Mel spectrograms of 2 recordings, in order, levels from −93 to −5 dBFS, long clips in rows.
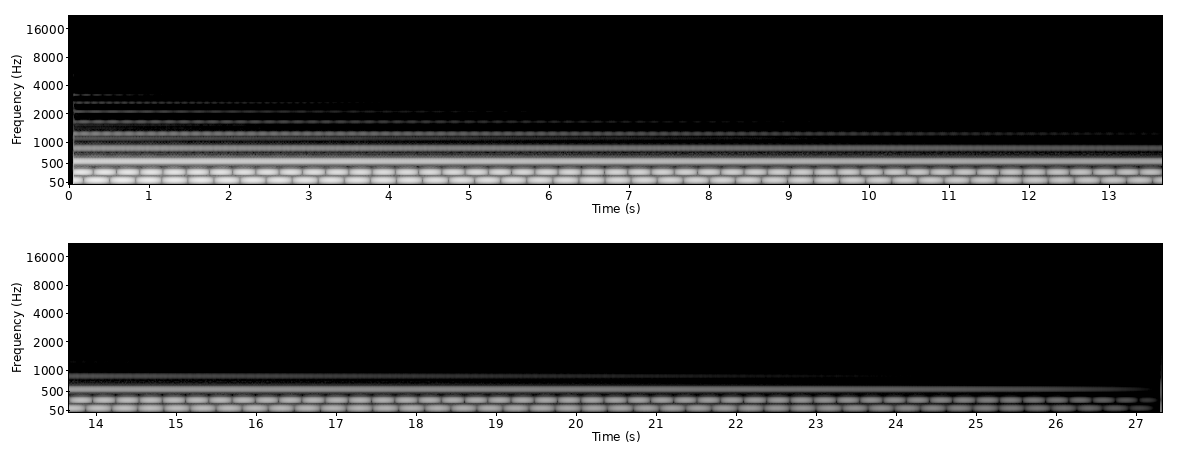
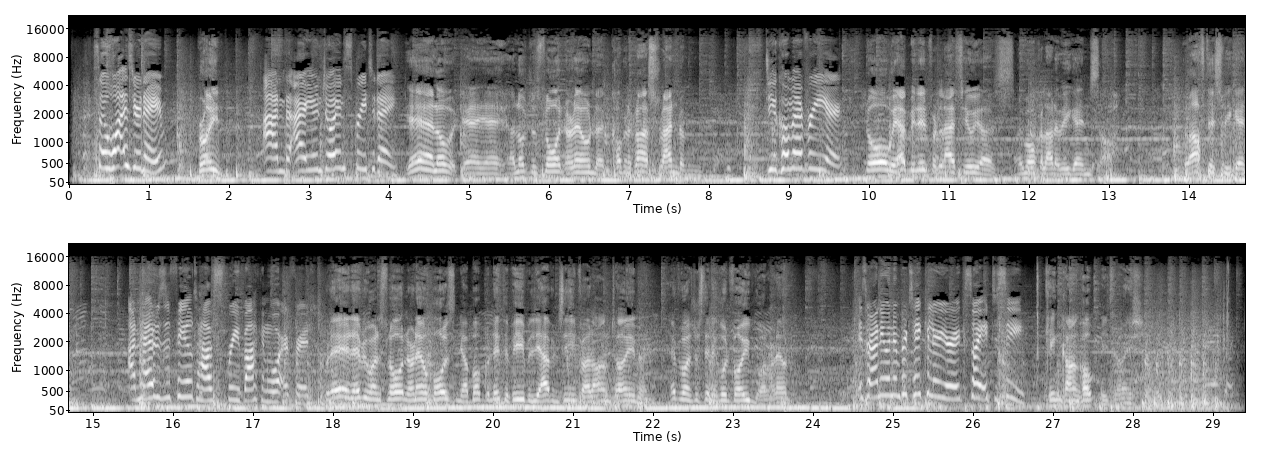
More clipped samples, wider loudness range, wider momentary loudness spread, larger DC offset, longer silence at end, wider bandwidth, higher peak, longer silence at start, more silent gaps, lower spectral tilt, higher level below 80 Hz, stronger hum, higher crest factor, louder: neither; first, 22 LU vs 3 LU; first, 23 LU vs 7 LU; neither; first, 3.85 s vs 0.05 s; second, 1.3 kHz vs 15.5 kHz; second, -6 dBFS vs 0 dBFS; about the same, 0.05 s vs 0.05 s; neither; first, -17 dB/octave vs -5.5 dB/octave; second, -58 dBFS vs -38 dBFS; neither; about the same, 18 dB vs 14 dB; second, -22 LUFS vs -14 LUFS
